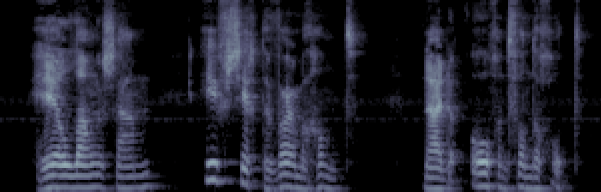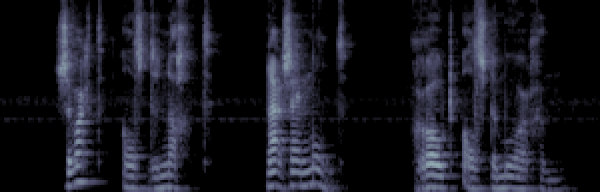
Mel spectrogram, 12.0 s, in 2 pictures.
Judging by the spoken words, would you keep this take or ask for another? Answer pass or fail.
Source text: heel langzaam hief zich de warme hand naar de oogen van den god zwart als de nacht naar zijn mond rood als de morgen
pass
